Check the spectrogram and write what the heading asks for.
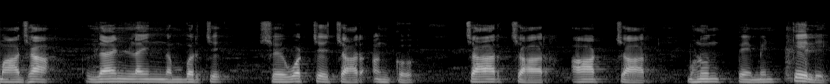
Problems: constant background noise, continuous background conversations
